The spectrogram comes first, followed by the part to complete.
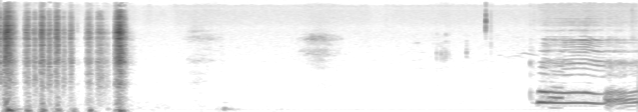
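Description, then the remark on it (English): A dog scratches and pants by a door in quick rhythmic bursts, then falls quiet before a drawn-out, wavering whine rises at the end. “You hear in what sounds to you like broken English because it's a dog.”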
